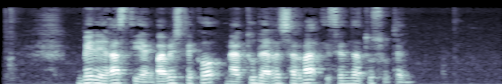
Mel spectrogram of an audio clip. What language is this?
Basque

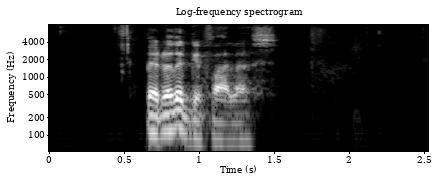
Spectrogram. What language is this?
Galician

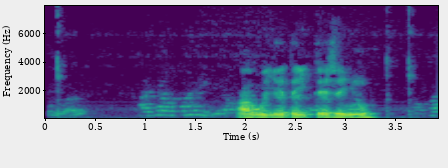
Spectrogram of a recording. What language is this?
Guarani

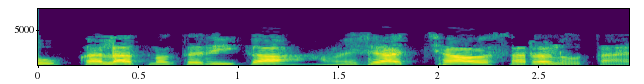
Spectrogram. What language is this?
Hindi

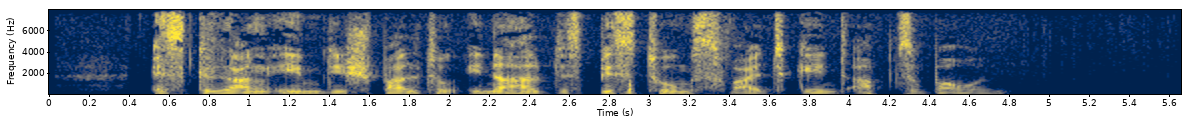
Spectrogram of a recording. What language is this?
German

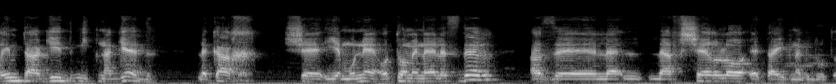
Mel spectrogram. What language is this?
Hebrew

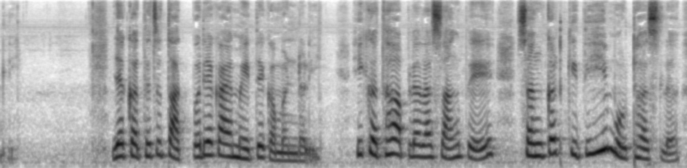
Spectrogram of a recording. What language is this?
Marathi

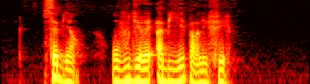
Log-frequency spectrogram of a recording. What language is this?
French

